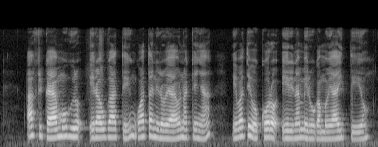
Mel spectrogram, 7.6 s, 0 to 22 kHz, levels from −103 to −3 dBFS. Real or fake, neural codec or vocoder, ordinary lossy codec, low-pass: real; none; none; 10.8 kHz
